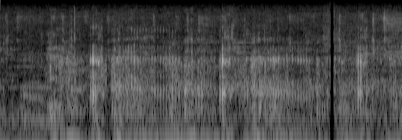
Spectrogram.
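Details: Morning in a South African private game reserve (Ngala or Phinda): the area's two dominant male lions give deep, rumbling bass roars over a steady hum, showing dominance and driving another male from a fresh buffalo carcass after buffalo distress calls.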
